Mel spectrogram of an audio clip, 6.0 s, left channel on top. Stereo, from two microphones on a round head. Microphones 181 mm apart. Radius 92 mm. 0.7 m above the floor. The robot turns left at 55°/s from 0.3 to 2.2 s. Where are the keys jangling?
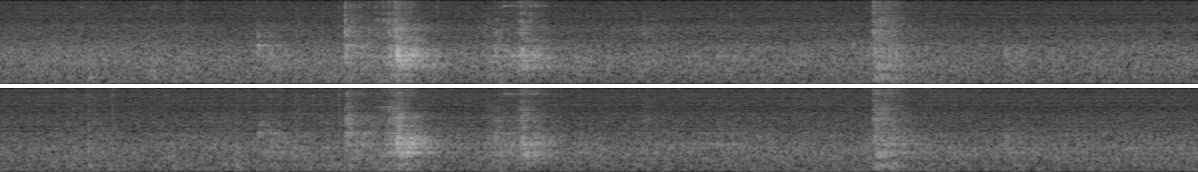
65° left (ahead or behind), 5.5 m; by 5.1 s 15° left (ahead or behind), 5.5 m.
